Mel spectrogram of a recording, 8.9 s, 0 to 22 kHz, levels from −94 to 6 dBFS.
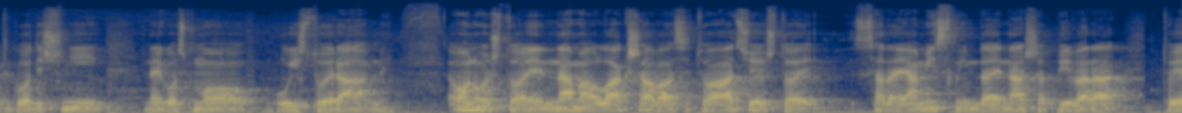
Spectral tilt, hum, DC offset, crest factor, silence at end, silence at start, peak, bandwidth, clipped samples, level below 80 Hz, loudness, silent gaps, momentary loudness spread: -5.5 dB/octave; none; under 0.1%; 16 dB; 0 s; 0 s; -8 dBFS; 17.5 kHz; under 0.1%; -44 dBFS; -24 LUFS; none; 10 LU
